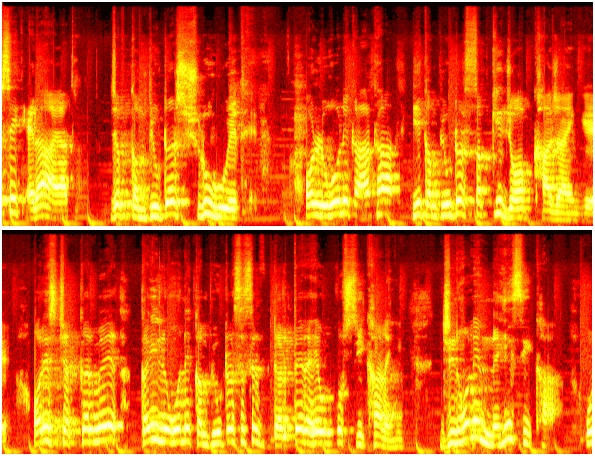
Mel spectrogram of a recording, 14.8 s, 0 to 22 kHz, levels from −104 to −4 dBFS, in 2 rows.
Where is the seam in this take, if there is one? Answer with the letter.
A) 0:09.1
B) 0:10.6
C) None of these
C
